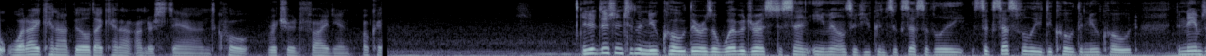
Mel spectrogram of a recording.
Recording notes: Sorry I was outside so the audio isn’t so great, best to listen with headphones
